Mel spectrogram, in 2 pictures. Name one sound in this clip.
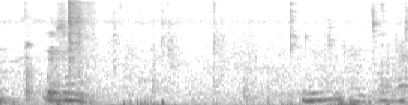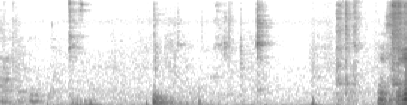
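A metal spoon clinks against plates.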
